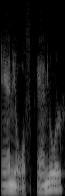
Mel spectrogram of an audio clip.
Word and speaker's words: annular: that the fibers that break down are these annular. Is that how you pronounce it?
